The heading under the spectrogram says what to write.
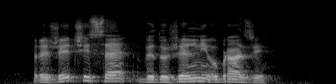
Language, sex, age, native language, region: Slovenian, male, 30-49, Slovenian, Drava region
